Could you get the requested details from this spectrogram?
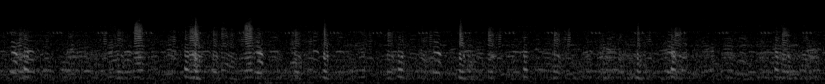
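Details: Magpie geese perched in trees give a dense chorus, many loud honking calls overlapping continuously with no pause, with a few sharper notes standing out.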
